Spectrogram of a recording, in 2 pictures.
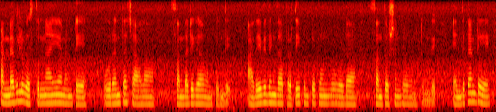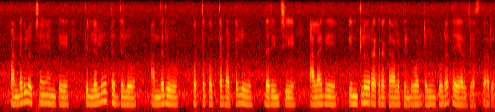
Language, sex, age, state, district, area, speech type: Telugu, female, 45-60, Andhra Pradesh, Konaseema, rural, spontaneous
